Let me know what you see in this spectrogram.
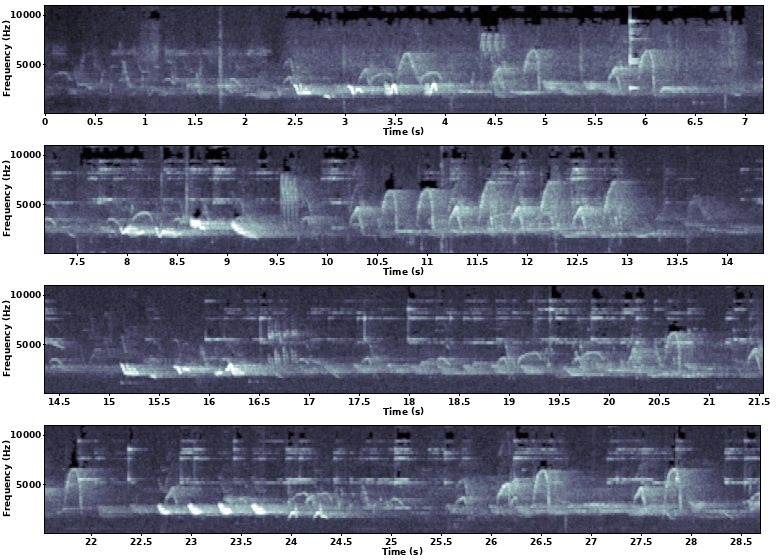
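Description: Wild birds calling outdoors: four loud bursts of quick, rapid chirps a few seconds apart, with softer chirping in between. A faint low hum sits under the first half.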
